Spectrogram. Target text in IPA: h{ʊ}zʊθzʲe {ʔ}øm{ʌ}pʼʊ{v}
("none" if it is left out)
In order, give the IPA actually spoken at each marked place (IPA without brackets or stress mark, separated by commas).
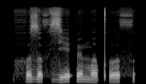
ʊ, ʔ, ʌ, θ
